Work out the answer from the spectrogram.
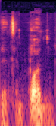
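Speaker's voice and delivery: very soft, trailing repeat; hushed aside. Real, not acted. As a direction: drop it almost to nothing.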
